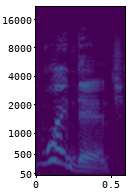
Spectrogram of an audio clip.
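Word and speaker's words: Wyandanch: Wend. It's like like each syllable its own word. How do you say it? It's wine danch.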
